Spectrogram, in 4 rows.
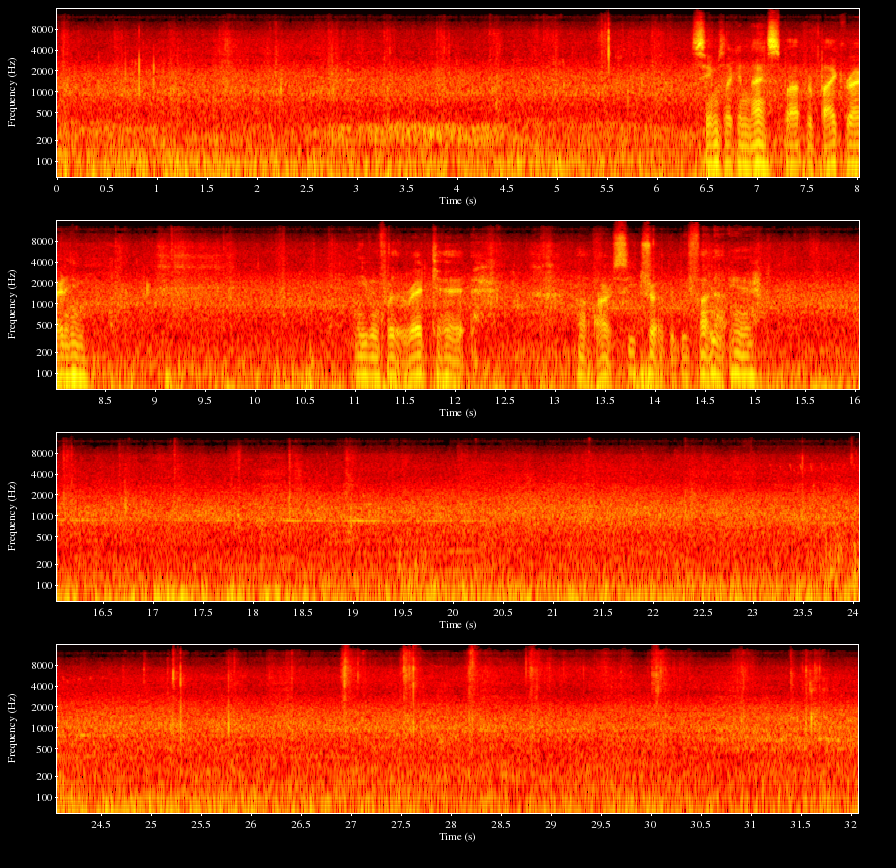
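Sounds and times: footsteps on dirt trail: 0.0s - 32.0s
low rumble on microphone: 0.0s - 32.0s.

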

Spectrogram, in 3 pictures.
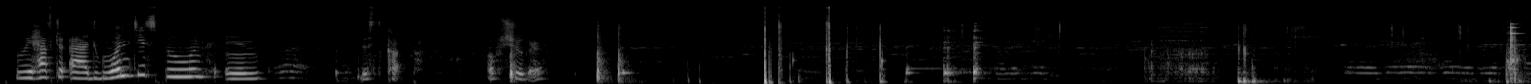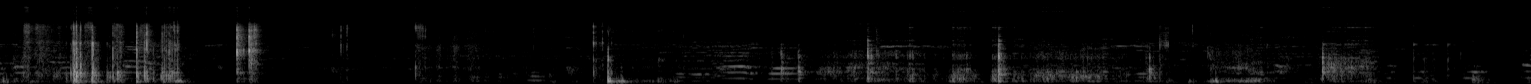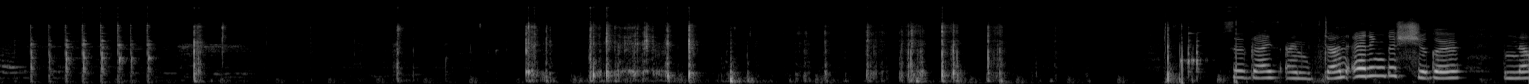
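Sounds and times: teaspoon clinking against glass: 9.4s - 9.9s.

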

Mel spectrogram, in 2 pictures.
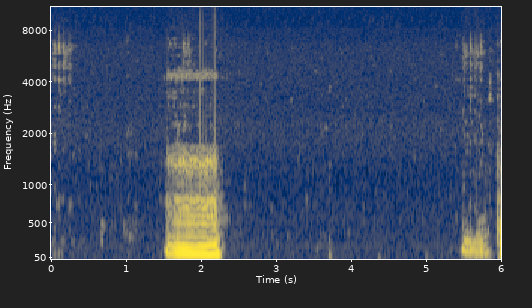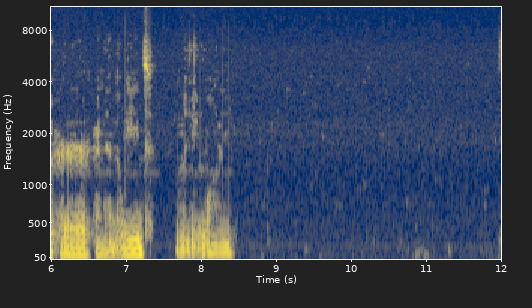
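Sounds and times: mouse clicks: 0.0s - 0.4s
man talking: 1.5s - 2.3s, 5.5s - 8.4s.

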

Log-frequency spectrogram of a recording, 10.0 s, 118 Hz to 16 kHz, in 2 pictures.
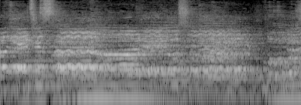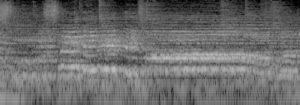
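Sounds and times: mixed chorus singing: 0.0s - 10.0s
orchestra playing: 0.0s - 10.0s.

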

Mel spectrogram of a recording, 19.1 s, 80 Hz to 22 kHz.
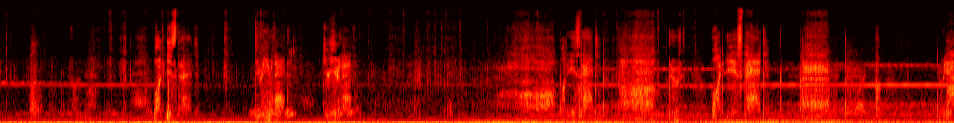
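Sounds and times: steady low drone: 0.0s - 19.0s
hushed whispering voices: 0.6s - 4.1s, 5.0s - 7.3s, 9.9s - 17.7s, 18.7s - 19.0s.

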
